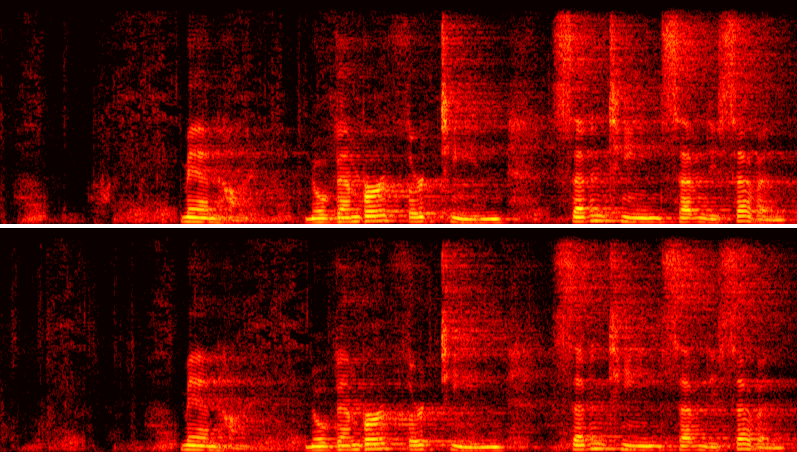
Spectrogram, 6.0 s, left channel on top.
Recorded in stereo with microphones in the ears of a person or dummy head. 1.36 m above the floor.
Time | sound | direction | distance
1.4 | a man speaking | 10° left (ahead or behind) | 0.5 m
